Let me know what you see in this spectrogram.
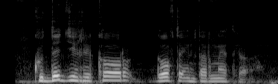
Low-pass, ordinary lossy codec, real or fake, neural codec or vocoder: none; none; real; none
